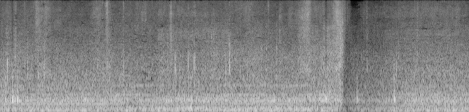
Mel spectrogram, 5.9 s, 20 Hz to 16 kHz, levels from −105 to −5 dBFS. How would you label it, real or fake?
fake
